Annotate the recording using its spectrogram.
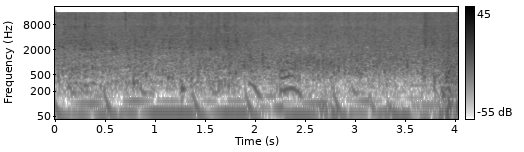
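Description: Spring water running steadily over a small rock cascade into a pool, a continuous rushing hiss.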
